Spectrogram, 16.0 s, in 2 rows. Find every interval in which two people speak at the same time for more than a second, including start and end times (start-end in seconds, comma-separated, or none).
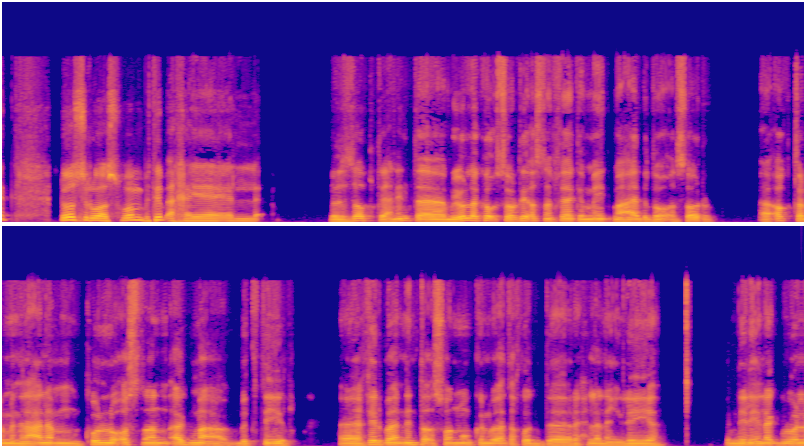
none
